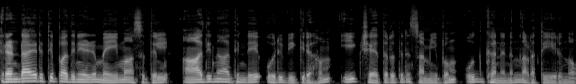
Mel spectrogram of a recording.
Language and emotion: Malayalam, neutral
